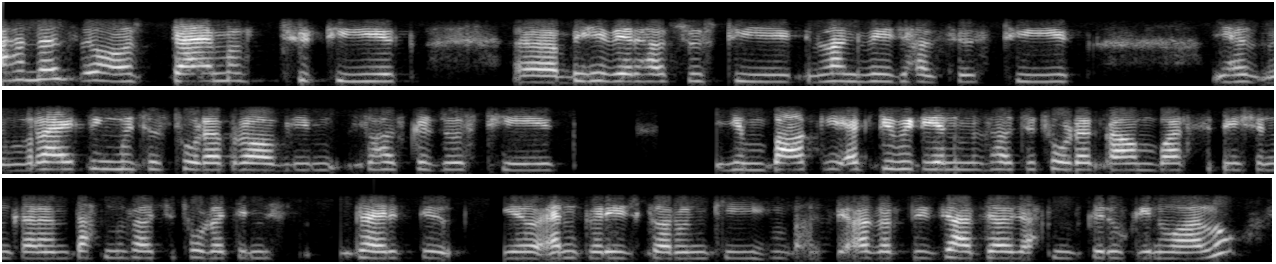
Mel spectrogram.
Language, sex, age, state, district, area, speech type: Kashmiri, female, 18-30, Jammu and Kashmir, Pulwama, rural, conversation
